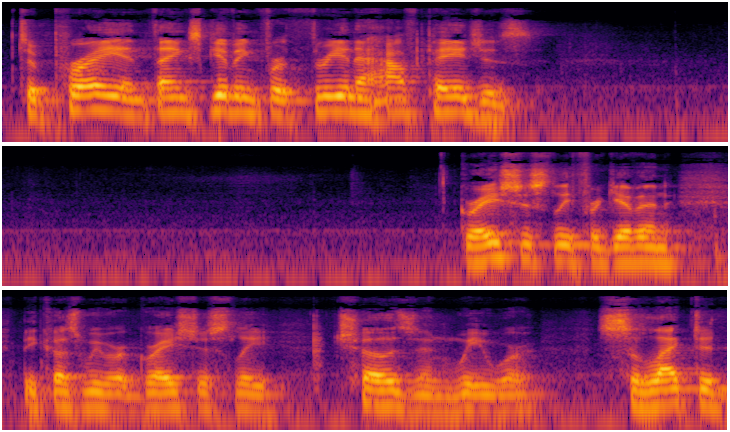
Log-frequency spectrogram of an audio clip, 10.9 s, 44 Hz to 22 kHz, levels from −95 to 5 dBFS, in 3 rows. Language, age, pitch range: English, 40-59, 125-165 Hz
